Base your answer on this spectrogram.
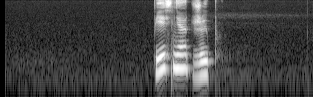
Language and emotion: Russian, neutral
